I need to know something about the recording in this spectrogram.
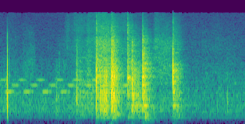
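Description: Handling noise of a phone that is recording: one click at the start, then a quick run of sharp clicks and knocks about a second in.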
